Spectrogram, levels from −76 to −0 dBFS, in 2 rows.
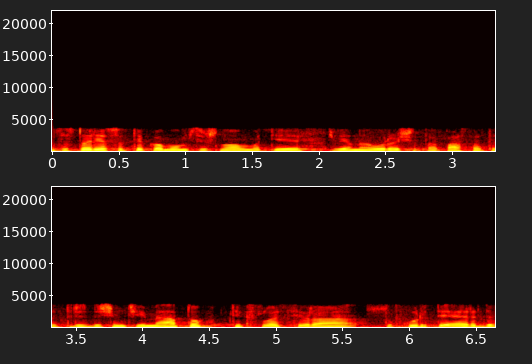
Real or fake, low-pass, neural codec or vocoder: real; 3.6 kHz; none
